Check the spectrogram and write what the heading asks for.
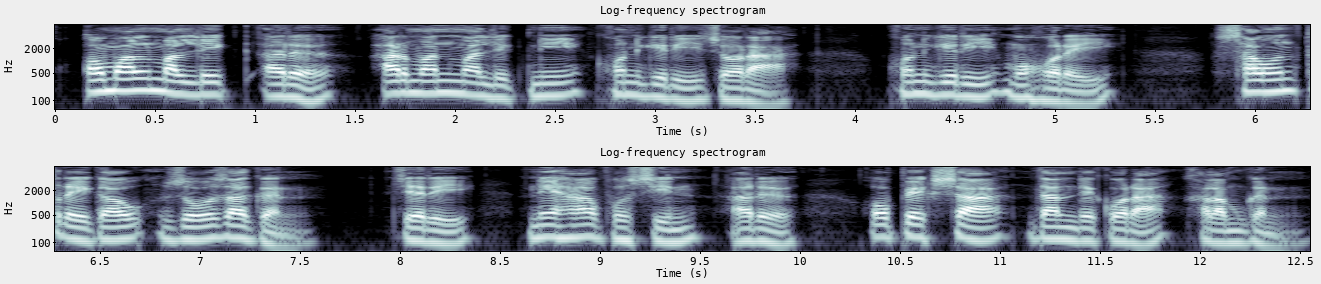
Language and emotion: Bodo, neutral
